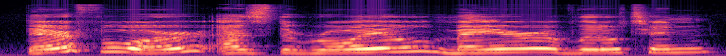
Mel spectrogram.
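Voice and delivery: loud official proclamation; booming official declaration; pompous mayor. A narrator's reading. Mayor makes official demand.

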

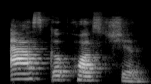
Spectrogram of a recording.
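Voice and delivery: very slow, every word spaced out; slow model phrase. Shown as a demonstration. Teacher modelling a phrase slowly for pupils to repeat. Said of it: "자, 따라해볼까요?".

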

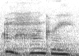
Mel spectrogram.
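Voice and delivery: slow, soft whispered confession; hushed, drawn-out mock admission; acted whisper. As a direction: whisper it slowly, as if sheepish. Sheepishly telling husband right after eating.

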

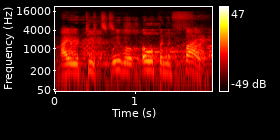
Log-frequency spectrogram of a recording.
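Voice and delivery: repeated loudspeaker warning. A narrator's reading. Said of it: "the officer declares".

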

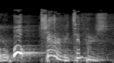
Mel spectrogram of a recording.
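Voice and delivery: ordinary delivery

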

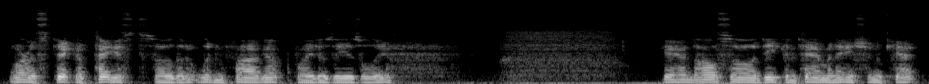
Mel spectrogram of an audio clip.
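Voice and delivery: muffled behind rubber mask; through a gas mask. Real, not acted. Seen 1: Speaker wears full rubber gas mask over face throughout labelled words.

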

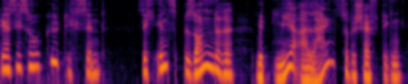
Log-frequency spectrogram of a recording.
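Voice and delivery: hoch gesprochene Mylady, misstrauisch. A narrator's reading. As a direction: als misstrauische Lady, deutlich höher. Voiced Milady. (Mylady fragt den Offizier misstrauisch, hohe Stimme)

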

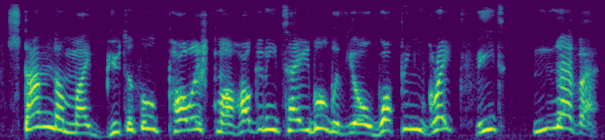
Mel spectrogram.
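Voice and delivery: high, loud indignant tirade; shrill, affronted wife; outraged cry. Acted. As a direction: scold in a scandalised high voice. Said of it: "cried the woman".

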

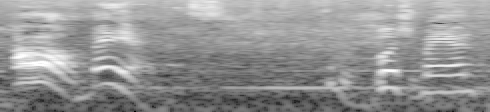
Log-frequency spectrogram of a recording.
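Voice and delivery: normal talking voice

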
